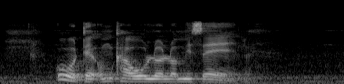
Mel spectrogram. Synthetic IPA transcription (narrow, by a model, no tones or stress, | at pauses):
k̬ud̥ʱɛʔum̩kʰawulɔlomisɛːlwɛ̰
